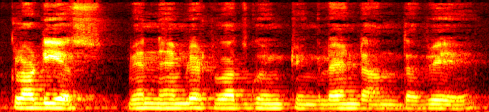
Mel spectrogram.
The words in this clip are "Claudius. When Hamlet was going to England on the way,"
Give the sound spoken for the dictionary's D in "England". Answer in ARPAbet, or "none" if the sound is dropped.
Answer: D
